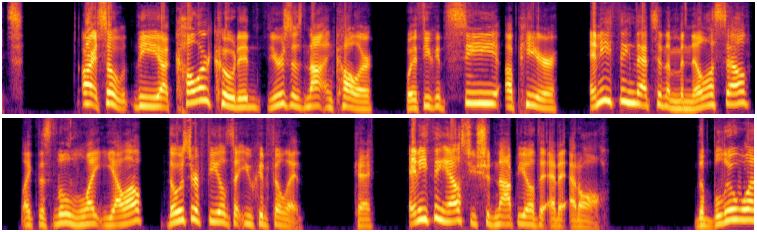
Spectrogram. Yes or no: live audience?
yes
